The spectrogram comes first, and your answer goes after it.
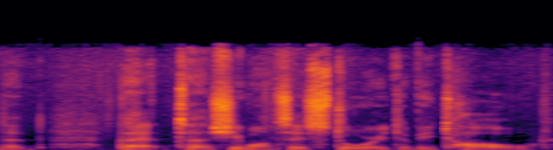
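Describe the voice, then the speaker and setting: Here a man with an Australian accent speaks at a fairly low pitch. His tone is dark and mellow, his intonation fairly even and his pace moderate. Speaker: radio host and journalist. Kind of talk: interview. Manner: halting.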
